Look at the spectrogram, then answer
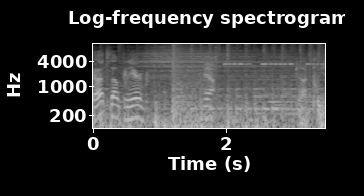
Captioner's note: beeping continues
